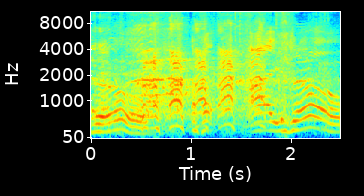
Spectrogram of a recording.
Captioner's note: all laughing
